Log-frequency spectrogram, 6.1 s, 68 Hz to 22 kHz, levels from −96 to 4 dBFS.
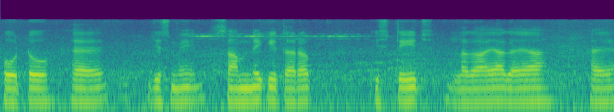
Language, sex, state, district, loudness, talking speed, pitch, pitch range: Hindi, male, Madhya Pradesh, Katni, -16 LUFS, 95 wpm, 120 Hz, 115-120 Hz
